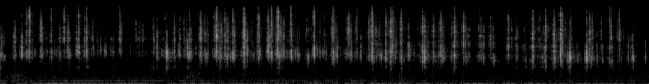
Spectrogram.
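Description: Long nails tap rapidly across the back and front casing of a white, hollow plastic handheld game console. The result is a dense run of bright, dry clicks with no ring after each tap, with a faint low hum underneath.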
